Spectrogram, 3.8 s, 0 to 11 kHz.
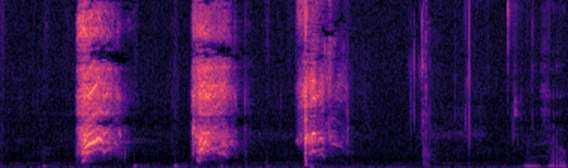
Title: Mighty coughing more 11/8/16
